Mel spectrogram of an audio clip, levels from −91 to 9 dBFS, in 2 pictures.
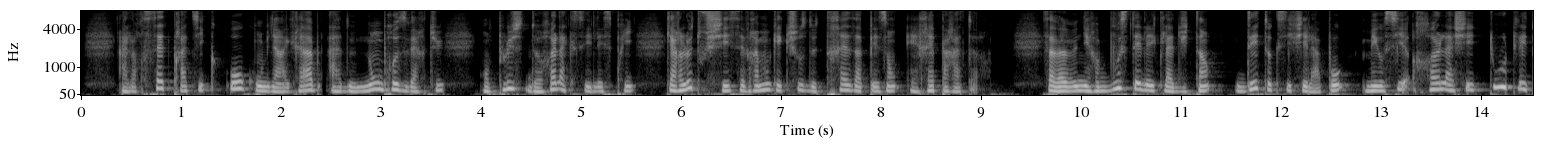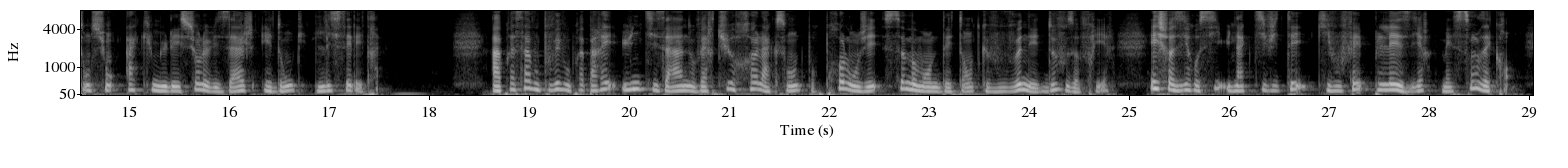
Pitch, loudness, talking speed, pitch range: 170 Hz, -27 LUFS, 180 wpm, 160-200 Hz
